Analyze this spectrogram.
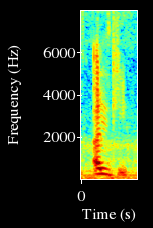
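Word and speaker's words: algae: It's pronunciation is अलगी, ठीक है, अलगी, नॉट अलगाए, नॉट, मैं भी कभी कभी गलती से अलगाए बोल देती हूँ, बट इट्स प्रोनाउंसिएशन इज अलगी।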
